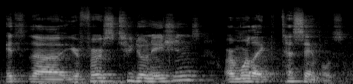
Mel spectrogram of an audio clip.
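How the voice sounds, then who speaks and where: A man's voice: medium pitch, lively intonation, moderate pace, echoey room. A man in his twenties telling a story in casual podcast chat, laid-back, with lots of fillers and laughs. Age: 20s. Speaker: podcast guest.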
